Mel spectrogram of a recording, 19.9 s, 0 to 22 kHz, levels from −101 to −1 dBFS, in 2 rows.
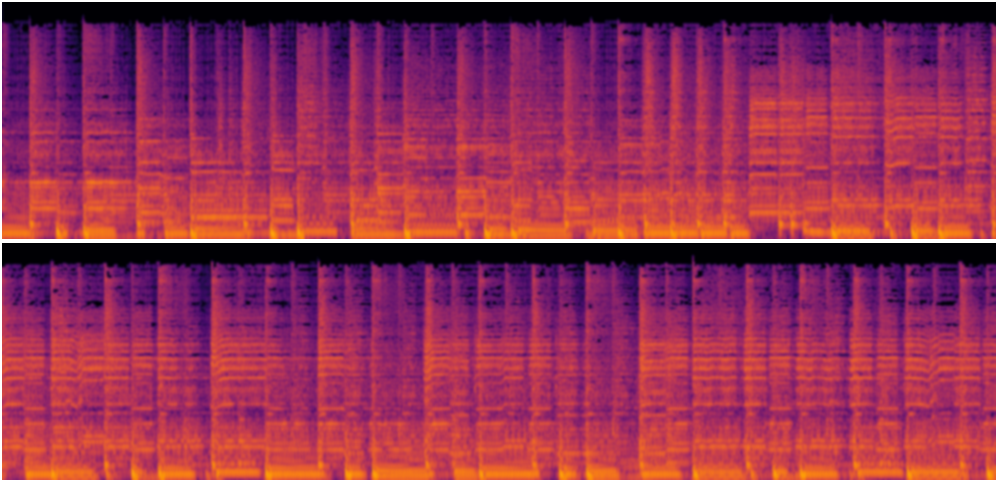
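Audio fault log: Throughout, block size mismatch (padded): one stage delivers shorter blocks than the next reads, so a short zero-filled gap ends every block. That gap repeats 100 times per second, heard as a 100 Hz buzz, and the sound runs slow at 0.919 times normal speed.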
